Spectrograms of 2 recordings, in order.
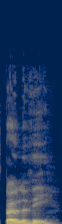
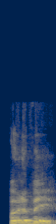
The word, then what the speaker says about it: Beux Levi: How do you actually say it? It's BEUX LEVI. BEUX LEVI.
